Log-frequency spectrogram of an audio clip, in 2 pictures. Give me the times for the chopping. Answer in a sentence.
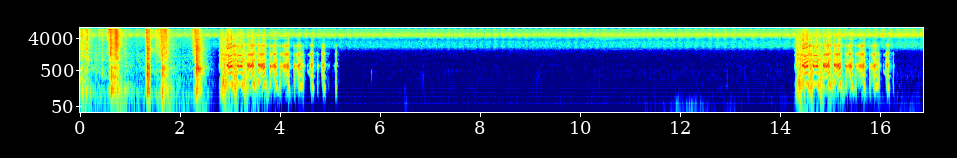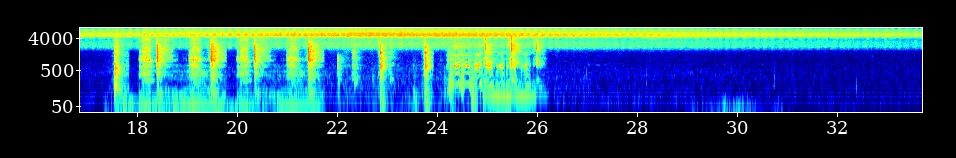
The chopping can be heard from 0.0 to 2.5 s, from 17.5 to 23.9 s and from 24.6 to 26.1 s.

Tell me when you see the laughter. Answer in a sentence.
The laughter can be heard from 2.8 to 5.2 s, from 14.3 to 16.2 s and from 24.1 to 25.9 s.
